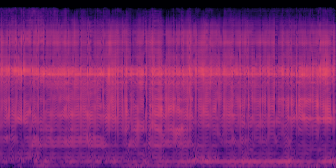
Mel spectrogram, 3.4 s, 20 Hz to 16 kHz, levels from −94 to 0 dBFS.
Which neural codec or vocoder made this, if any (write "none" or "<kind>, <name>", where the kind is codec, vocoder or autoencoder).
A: vocoder, BigVGAN v2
